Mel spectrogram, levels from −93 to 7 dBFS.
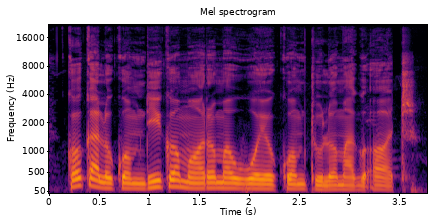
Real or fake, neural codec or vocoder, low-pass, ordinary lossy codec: real; none; none; none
